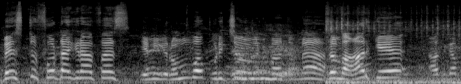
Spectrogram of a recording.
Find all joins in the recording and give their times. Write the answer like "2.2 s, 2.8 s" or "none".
3.2 s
